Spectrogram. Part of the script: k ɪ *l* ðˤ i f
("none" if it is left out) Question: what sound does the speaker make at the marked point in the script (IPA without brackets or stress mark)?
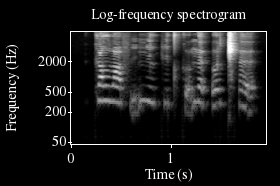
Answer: l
